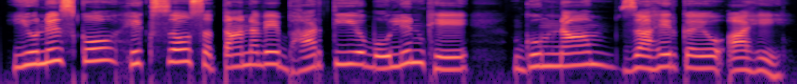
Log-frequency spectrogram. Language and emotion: Sindhi, neutral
